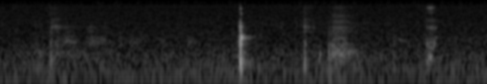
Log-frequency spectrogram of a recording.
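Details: Ten-day-old newborn girl with hiccups after a milk feed: a few brief, sharp hic sounds in a soft, quiet room.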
